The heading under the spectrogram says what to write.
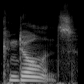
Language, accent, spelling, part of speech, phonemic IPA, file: English, US, condolence, noun, /kənˈdoʊləns/, En-us-condolence.ogg
- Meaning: 1. Comfort, support or sympathy 2. An expression of comfort, support, or sympathy offered to the family and friends of somebody who has died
